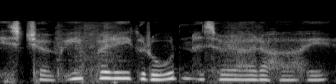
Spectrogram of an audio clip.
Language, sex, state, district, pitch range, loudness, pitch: Hindi, female, Assam, Kamrup Metropolitan, 210-265 Hz, -19 LUFS, 225 Hz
